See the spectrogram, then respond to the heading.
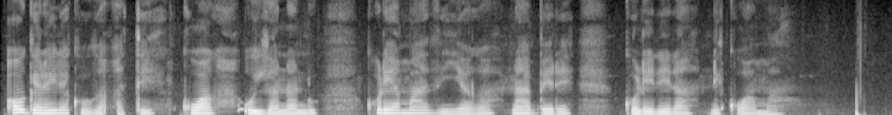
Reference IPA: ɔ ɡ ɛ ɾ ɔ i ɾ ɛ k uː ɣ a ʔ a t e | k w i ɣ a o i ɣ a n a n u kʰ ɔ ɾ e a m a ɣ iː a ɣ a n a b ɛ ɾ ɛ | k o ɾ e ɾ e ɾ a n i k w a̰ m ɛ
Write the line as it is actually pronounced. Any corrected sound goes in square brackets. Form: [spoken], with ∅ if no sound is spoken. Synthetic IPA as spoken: ɔ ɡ ɛ ɾ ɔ i ɾ ɛ k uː ɣ a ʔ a t e | k w [a] ɣ a o i ɣ a n a n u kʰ [o] ɾ e a m a [ð] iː a ɣ a n a b ɛ ɾ ɛ | k o ɾ e ɾ e ɾ a n [e] k w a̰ m [a]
